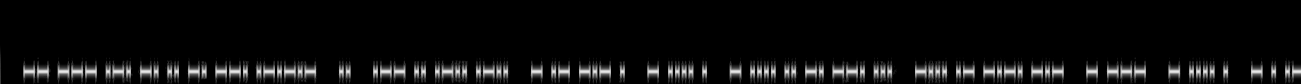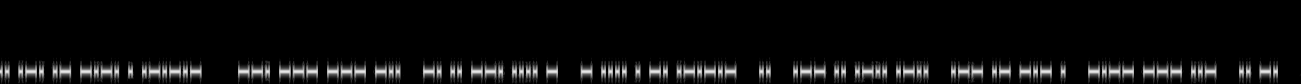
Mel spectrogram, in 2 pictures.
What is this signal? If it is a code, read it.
Morse code, heard as a keyed tone, about 34 wpm, 600 Hz. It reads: MORNING. I WILL TAKE THE THINGS BACK TO THE TERRACE. GOOD NIGHT THEN. I WILL WAKE YOU IN
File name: the old man and the sea / the old man and the sea 1 35wpm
